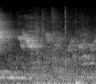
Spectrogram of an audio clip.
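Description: Fancy pigeons coo and chirp briefly inside a loft, making a short burst of close, soft calls.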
